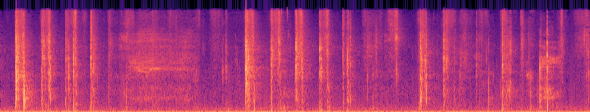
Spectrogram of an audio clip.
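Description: Tarot cards being shuffled during a reading, a steady run of crisp riffles and snapping card flicks repeating close by for several seconds, with a soft voice murmuring briefly in the middle.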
